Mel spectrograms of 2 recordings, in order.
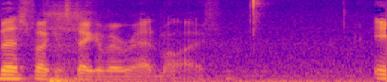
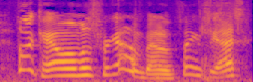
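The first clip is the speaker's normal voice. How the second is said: mock careless customer; 10 semitones higher than usual. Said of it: "I'm like".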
